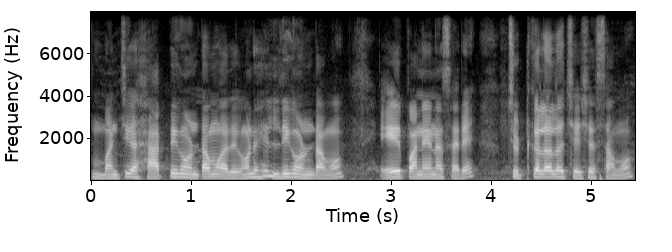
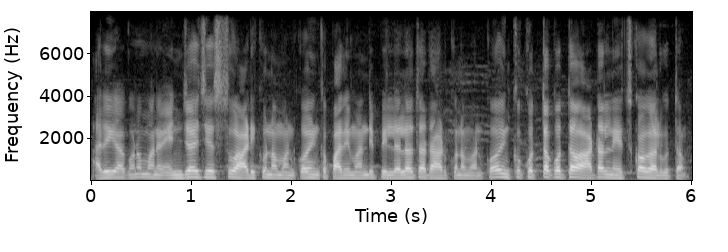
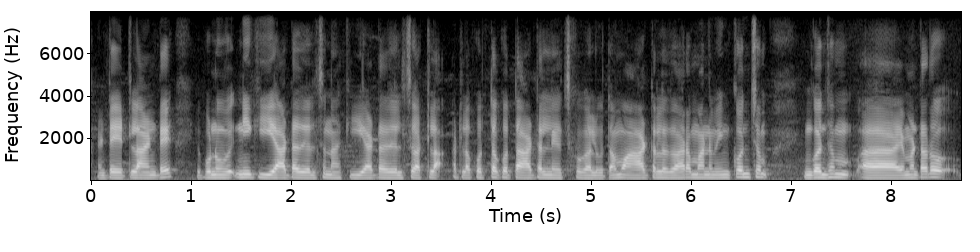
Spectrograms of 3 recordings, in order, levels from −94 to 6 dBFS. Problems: none marked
